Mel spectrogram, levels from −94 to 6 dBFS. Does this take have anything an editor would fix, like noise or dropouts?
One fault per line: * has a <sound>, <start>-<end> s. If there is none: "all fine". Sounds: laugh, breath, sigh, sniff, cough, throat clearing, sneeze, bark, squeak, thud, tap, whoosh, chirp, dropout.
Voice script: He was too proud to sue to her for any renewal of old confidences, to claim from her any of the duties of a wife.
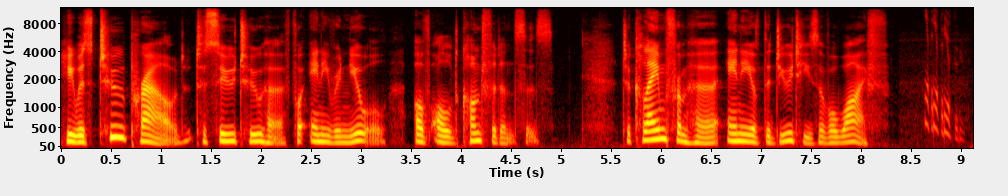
* has a chirp, 8.6-9.1 s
